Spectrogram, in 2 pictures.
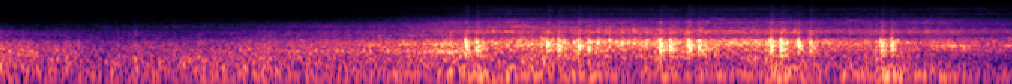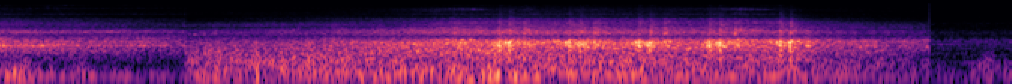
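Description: Passenger trains passing on the line. The noise swells to its loudest about three to six seconds in and dips near eight seconds. It swells again, then cuts off suddenly about a second before the end.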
